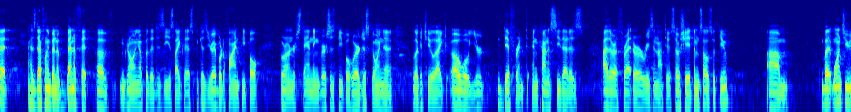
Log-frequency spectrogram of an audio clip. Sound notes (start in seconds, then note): none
